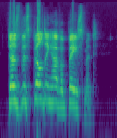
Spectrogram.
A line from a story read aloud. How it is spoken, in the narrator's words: yells cowering behind the counter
